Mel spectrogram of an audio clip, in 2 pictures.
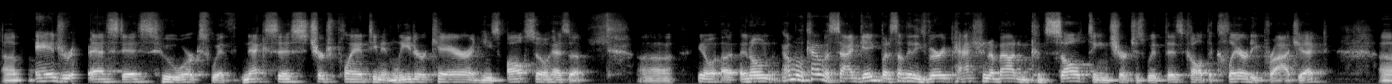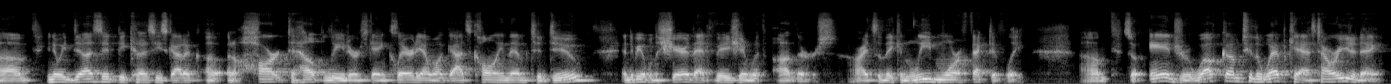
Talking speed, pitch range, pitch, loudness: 210 wpm, 95-140 Hz, 110 Hz, -15 LUFS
